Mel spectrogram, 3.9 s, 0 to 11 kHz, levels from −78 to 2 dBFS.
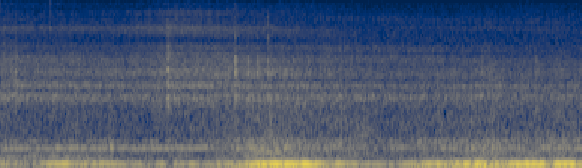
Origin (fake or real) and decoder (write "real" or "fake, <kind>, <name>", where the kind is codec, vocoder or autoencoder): real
